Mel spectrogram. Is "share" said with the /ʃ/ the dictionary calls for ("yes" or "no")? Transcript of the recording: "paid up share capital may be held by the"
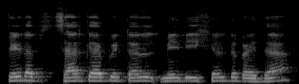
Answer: no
